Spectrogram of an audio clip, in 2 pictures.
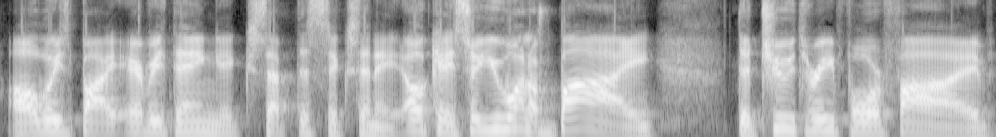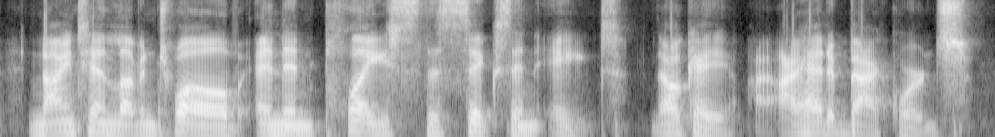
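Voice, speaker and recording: A man's voice: fairly high pitch, moderate pace, pushed and bright, no room sound, studio quality. A man hosting a live craps stream, chatting casually, reading viewer comments and correcting himself, while he has the hiccups. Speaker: livestream host.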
